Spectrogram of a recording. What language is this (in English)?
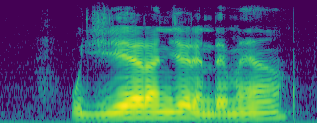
Venda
